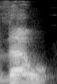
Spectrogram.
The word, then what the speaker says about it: though: the English language uh though t-h-o-u-g-h the GH is not pronounced it is silent however you you write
